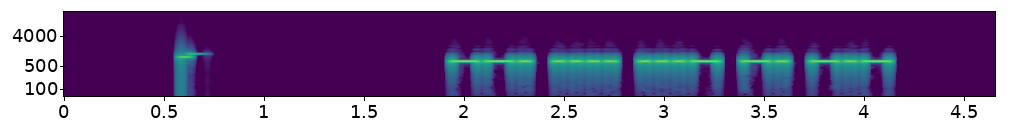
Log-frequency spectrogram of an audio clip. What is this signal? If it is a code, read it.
Morse code, heard as a keyed tone, about 27 wpm, 700 Hz. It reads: GHVNK
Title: Code Groups - 5 Letters - 28wpm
